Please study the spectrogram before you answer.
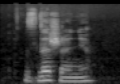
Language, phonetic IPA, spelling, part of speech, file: Polish, [zdɛˈʒɛ̃ɲɛ], zderzenie, noun, LL-Q809 (pol)-zderzenie.wav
